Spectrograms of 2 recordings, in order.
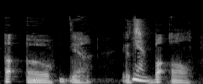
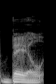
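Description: First: The word has a glottal stop in the middle. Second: The word is said smoothly without a glottal stop. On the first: This is the scholarly pronunciation. "Scholars will put the glottal stop in there like" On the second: This is the everyday pronunciation. "the way we normally pronounce it"

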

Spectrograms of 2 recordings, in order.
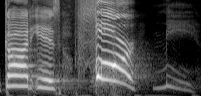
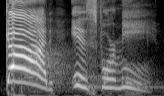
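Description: First: The word for is stressed. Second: The word God is stressed. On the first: "Now we're going to emphasize for" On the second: "we're going to give the big emphasis to God first"

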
